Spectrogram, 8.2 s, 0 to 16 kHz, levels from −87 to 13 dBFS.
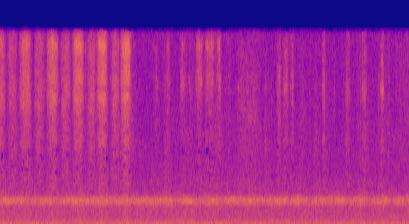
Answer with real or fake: real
